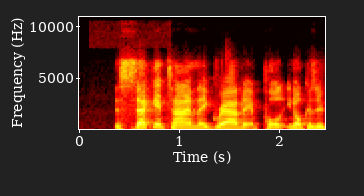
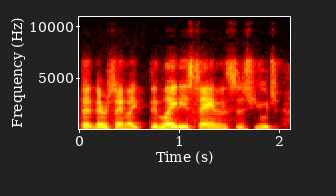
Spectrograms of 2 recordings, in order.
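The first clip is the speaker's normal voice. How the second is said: ordinary talk, nothing marked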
